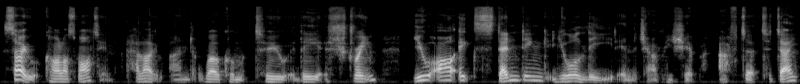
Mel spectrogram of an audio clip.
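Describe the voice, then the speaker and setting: A man co-commentating and interviewing in a relaxed, wry way. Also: mid-range voice, unhurried, no echo. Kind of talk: casual commentary chat.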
